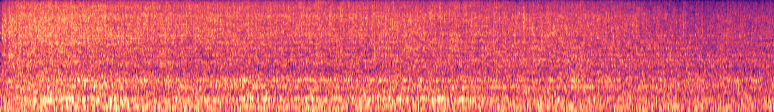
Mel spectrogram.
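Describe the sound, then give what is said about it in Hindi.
Water splashes and sloshes steadily in a basin as it is used to wash someone's feet, a continuous wash of liquid noise that fades slightly toward the end, with no voices. “जाओ चलती जाओ, तश भर के पानी लाओ, इनके पांव धोते हैं।”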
